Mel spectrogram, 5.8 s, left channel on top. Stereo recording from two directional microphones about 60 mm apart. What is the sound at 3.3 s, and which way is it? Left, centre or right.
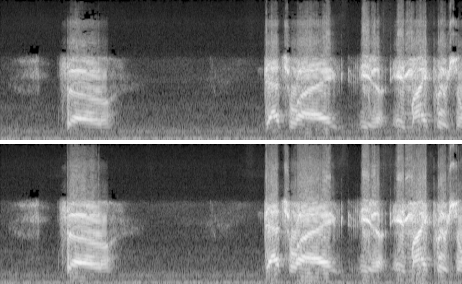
Speech, right.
